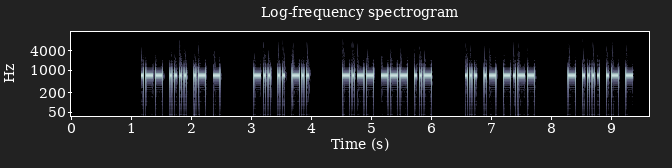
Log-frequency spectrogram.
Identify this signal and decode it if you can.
Morse code, heard as a keyed tone, about 30 wpm, 700 Hz. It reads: WHAT DID YOU SAY THAT
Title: 2x Word-Spacing - Sentences from Top 200 Words - 30wpm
